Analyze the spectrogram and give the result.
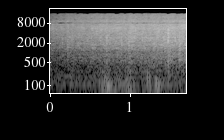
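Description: A steady sizzle of fajitas crackling on a hot skillet, a continuous bright hiss with fine popping that holds for about two seconds with no talking.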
